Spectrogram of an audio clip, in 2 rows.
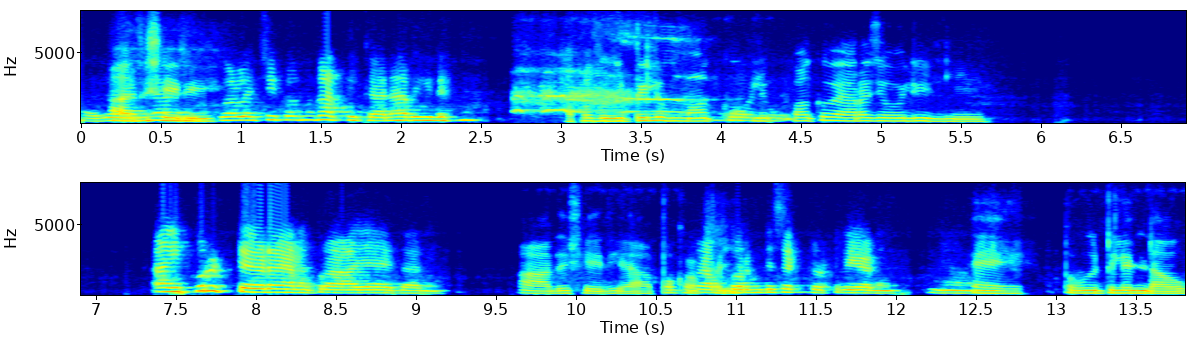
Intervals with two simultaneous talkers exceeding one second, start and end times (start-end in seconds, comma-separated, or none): none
